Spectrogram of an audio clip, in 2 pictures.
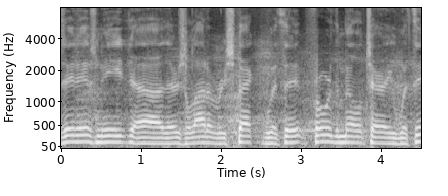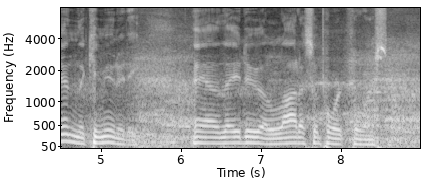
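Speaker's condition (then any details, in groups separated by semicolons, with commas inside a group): No condition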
